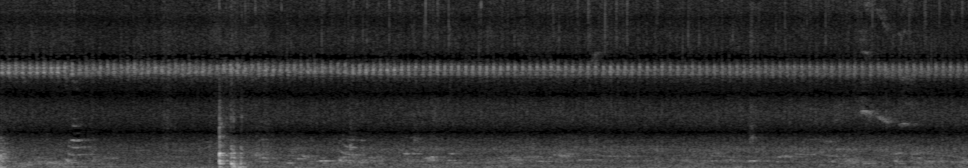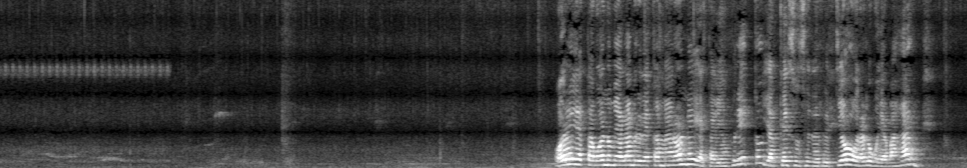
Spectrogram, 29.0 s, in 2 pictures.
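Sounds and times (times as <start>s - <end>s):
insect trilling: 0.0s - 21.3s
food sizzling in a pan: 0.0s - 25.3s.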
